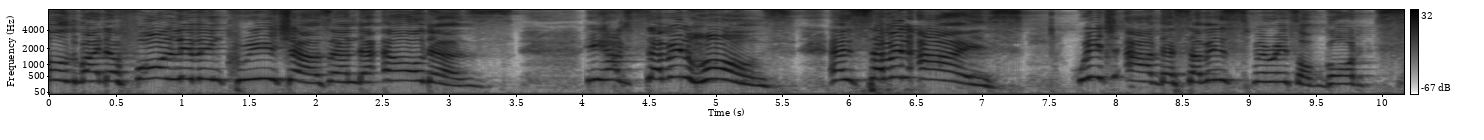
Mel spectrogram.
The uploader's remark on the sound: Sermon preached at CBC Shiashie Campus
